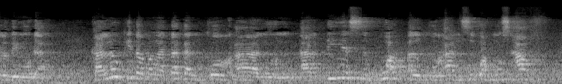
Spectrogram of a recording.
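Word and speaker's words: قرآن: Alquran Alquran ituatul Isam bacanya dua yang pertama alquranu dan bacaan yang kedua quranun tidak boleh kita mengucapkan alquranun dan tidak boleh kita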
